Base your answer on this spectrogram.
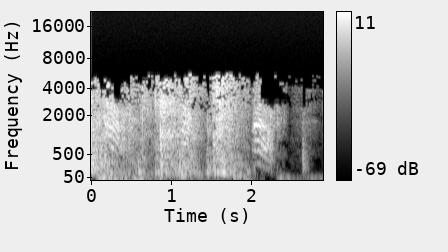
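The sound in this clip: A door is kicked in: heavy slamming thuds and crashing impacts over dense, continuous clattering noise, with a few sharper bangs standing out through the three seconds.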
